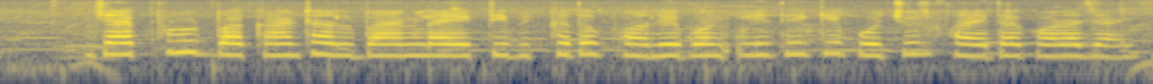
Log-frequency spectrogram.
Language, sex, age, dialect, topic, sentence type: Bengali, female, 18-24, Rajbangshi, agriculture, question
